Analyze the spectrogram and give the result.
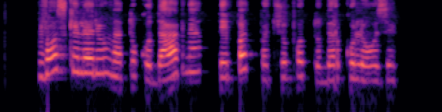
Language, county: Lithuanian, Kaunas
